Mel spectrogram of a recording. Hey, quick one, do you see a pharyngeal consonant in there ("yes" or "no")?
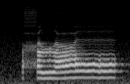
yes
